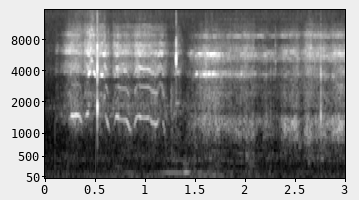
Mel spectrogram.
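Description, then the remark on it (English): A steady airy draw on a vape pen from Honey Farm, with faint crackling and thin whistling tones running through a continuous hiss for about three seconds. No voices are heard. “But let's go ahead and hit these pens to start us off.”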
